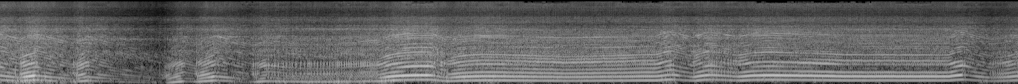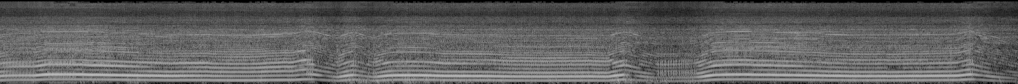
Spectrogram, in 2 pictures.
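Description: A Husqvarna 562XP chainsaw held at fast idle runs alone, close and loud, with a steady high engine note that dips and recovers several times over the stretch.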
